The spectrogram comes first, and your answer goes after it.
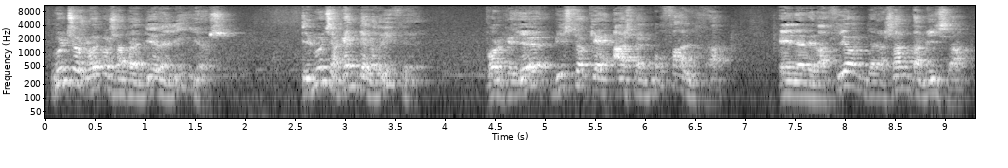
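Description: Older Spanish priest in an echoey hall. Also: male voice, medium pitch, moderate pace. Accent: Spain Spanish. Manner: animated, acts out quotes, emphatic asides. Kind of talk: religious lecture. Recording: echoey hall from far off with faint noise.

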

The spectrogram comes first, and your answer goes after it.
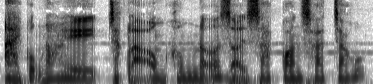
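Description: A man narrating a ghost story dramatically, with long pauses. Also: medium pitch, sing-song, soft background music.

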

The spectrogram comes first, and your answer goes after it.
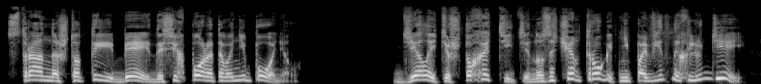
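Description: A man's voice: high voice, big pitch swings, normal speed, a bit bright, no room sound, studio quality, voice pushed up, full character voice. A man voicing a frightened, kindly village doctor who pleads anxiously.

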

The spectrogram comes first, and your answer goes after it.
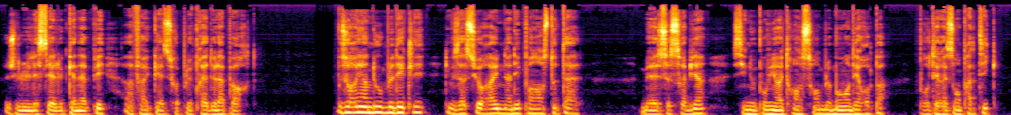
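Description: A man reading a first-person novel aloud in a measured, wry storytelling manner. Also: on the low side, mellow, husky. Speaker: audiobook narrator.

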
